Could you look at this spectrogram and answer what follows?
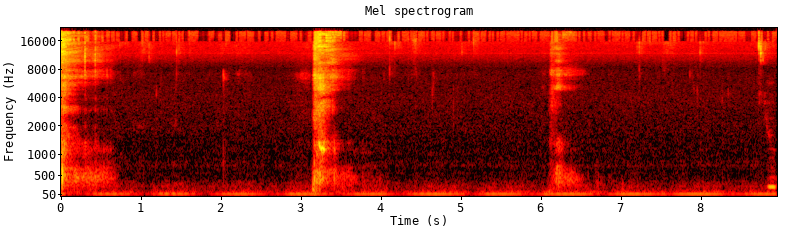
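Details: Pet Hugo, owners suspect asthma, recorded to show the vet: three short, harsh cough bursts about three seconds apart over a steady low hum; cough.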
